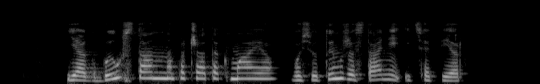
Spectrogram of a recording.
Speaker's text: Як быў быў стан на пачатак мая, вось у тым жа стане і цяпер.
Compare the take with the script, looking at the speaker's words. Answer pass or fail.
fail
